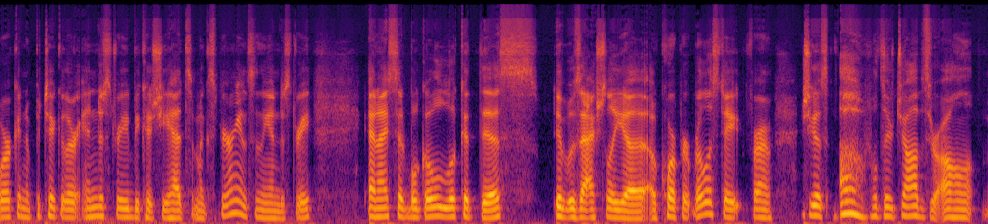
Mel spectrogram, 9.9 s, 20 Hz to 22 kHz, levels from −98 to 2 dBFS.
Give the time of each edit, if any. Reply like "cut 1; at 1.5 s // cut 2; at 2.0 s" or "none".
cut 1; at 5.4 s

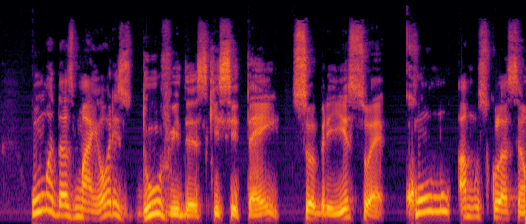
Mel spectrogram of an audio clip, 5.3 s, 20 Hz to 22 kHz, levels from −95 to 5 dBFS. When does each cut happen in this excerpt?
cut 1; at 2.9 s

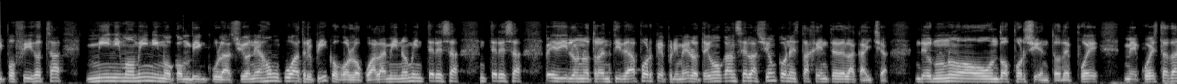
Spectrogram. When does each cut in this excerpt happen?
cut 1; at 4.8 s

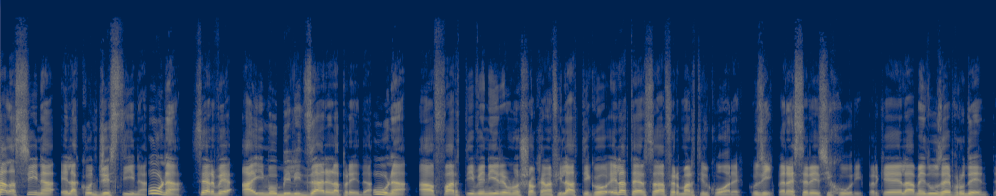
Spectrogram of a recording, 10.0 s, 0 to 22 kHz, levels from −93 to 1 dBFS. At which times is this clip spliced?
none

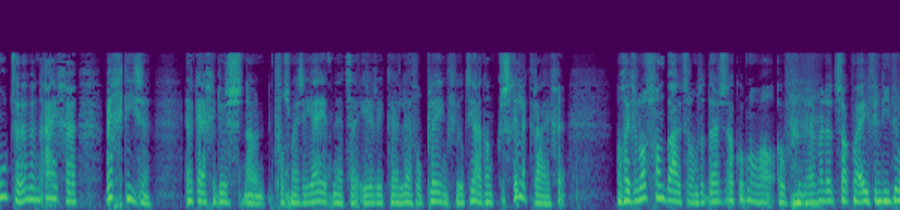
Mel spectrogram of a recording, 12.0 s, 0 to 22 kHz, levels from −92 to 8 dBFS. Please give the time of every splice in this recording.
cut 1; at 6.7 s

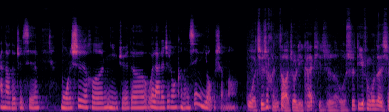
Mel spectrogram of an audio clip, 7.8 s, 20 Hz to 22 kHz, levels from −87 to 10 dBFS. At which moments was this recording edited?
cut 1; at 4.8 s

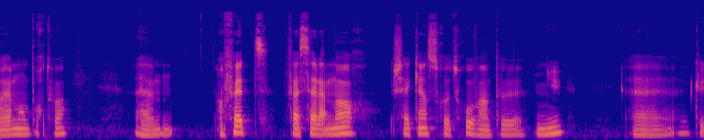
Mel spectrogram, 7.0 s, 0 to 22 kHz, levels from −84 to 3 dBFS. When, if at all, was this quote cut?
cut 1; at 2.8 s // cut 2; at 3.8 s // cut 3; at 5.3 s

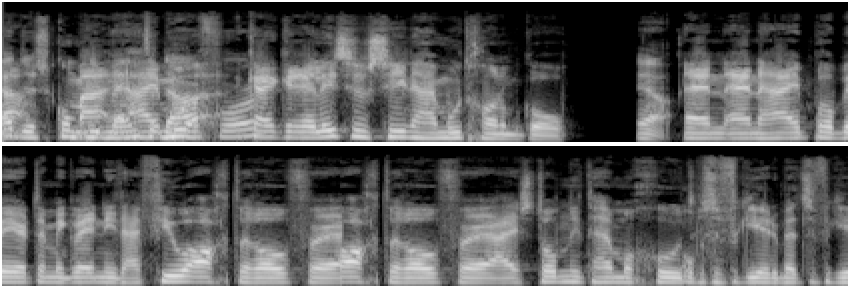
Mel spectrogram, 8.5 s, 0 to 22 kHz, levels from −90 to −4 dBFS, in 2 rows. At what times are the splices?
cut 1; at 5.9 s

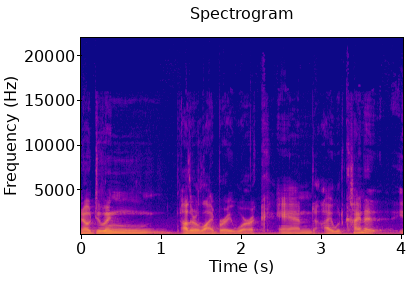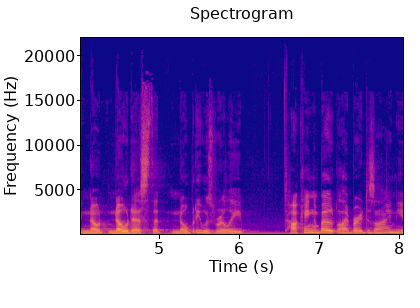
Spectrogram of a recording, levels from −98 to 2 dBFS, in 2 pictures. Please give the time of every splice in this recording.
none

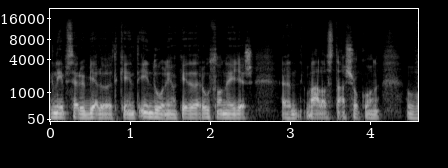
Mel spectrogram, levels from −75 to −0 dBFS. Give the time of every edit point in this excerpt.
none

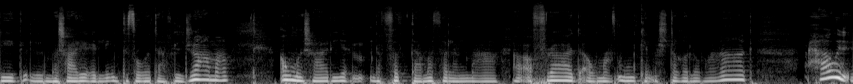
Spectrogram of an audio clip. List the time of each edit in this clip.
cut 1; at 5.1 s // cut 2; at 6.1 s

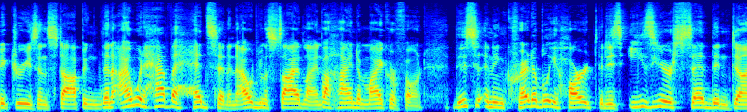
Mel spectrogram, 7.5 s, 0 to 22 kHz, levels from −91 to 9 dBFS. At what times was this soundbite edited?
cut 1; at 1.0 s // cut 2; at 2.2 s // cut 3; at 2.6 s // cut 4; at 3.2 s // cut 5; at 4.7 s // cut 6; at 5.9 s

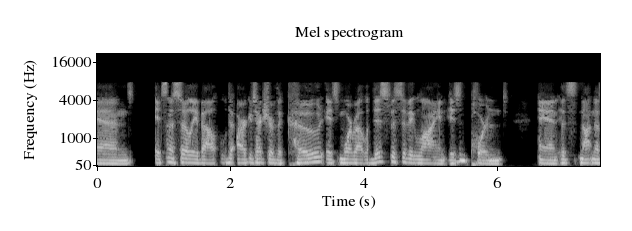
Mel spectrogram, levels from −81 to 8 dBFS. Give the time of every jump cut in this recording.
cut 1; at 1.1 s

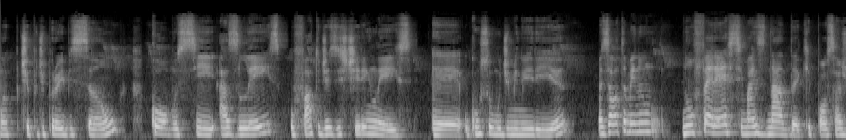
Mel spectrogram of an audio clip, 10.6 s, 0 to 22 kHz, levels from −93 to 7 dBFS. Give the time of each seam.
none

